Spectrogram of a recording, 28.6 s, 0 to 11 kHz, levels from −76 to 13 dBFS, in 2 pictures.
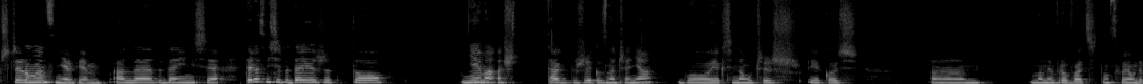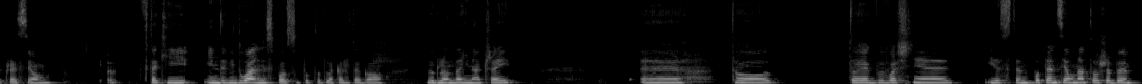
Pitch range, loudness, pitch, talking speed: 245-270 Hz, -33 LUFS, 255 Hz, 105 wpm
